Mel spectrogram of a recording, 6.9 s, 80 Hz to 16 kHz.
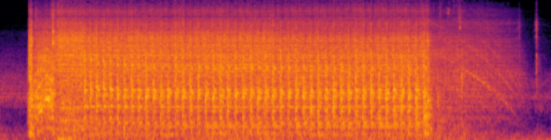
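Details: No-start: starter cranks steadily about 3.5 turns a second for five seconds, engine never catches; no fuel pump heard even with the relay bypassed, so bad fuel pump or pump wiring.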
